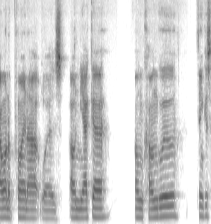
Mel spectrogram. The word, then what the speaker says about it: Onyeka Okongwu: And another guy I want to point out was Onyeka Okongwu, I think is how you say it.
